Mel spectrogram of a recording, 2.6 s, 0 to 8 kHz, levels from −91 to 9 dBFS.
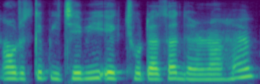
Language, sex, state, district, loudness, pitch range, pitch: Hindi, female, Uttar Pradesh, Shamli, -16 LUFS, 195-215 Hz, 205 Hz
